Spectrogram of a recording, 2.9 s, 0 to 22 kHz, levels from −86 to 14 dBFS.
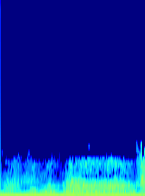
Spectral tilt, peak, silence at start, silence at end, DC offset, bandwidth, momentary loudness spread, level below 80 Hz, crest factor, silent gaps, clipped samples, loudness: -4.5 dB/octave; -16 dBFS; 0 s; 0 s; under 0.1%; 5.6 kHz; 2 LU; -26 dBFS; 10 dB; none; under 0.1%; -29 LUFS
